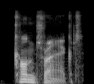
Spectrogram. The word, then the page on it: contract: British English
